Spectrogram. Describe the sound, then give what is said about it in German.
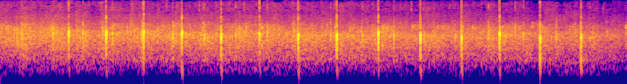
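Warm farewell applause from a church audience on a Sunday for a departing member, a steady patter of many hands with sharper individual claps standing out, sustained at moderate loudness with no voices over it. “Also, wir verabschieden dich mit einem ganz herzlichen Applaus.”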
